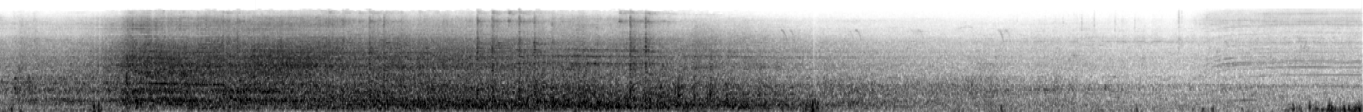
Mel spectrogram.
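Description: Trenitalia regional passenger train passing over a level crossing: the noise of its wheels on the rails comes up sharply about a second in, stays loud for several seconds, then fades as the train moves away.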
